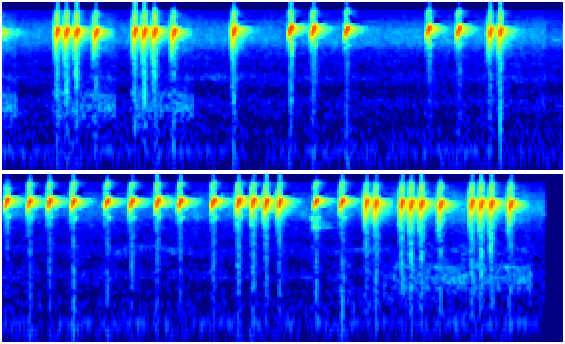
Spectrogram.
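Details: Black-naped Monarch in full voice, used as tutor audio for songbirds: bright, very high-pitched chip notes in tight clusters, with a brief pause early on and then a near-continuous rapid series toward the end.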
